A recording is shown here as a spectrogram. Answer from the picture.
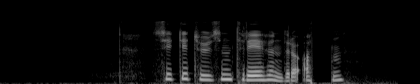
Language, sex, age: Norwegian, female, 48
